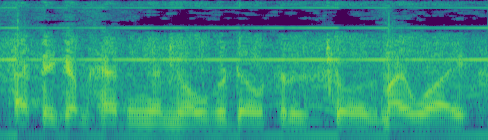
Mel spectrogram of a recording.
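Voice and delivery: drugged. Real, not acted. High caller on 911 recording.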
